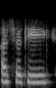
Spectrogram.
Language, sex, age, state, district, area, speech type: Kashmiri, female, 30-45, Jammu and Kashmir, Budgam, rural, conversation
